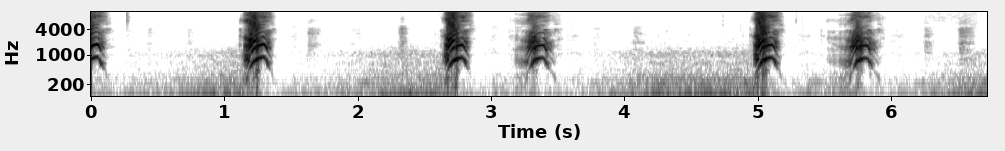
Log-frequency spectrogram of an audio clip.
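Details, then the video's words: Lakeland Terrier barking in a car, loud abrupt yaps coming singly or in pairs about a second apart, with a constant low rumble of the moving vehicle underneath. "Barking in the car"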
